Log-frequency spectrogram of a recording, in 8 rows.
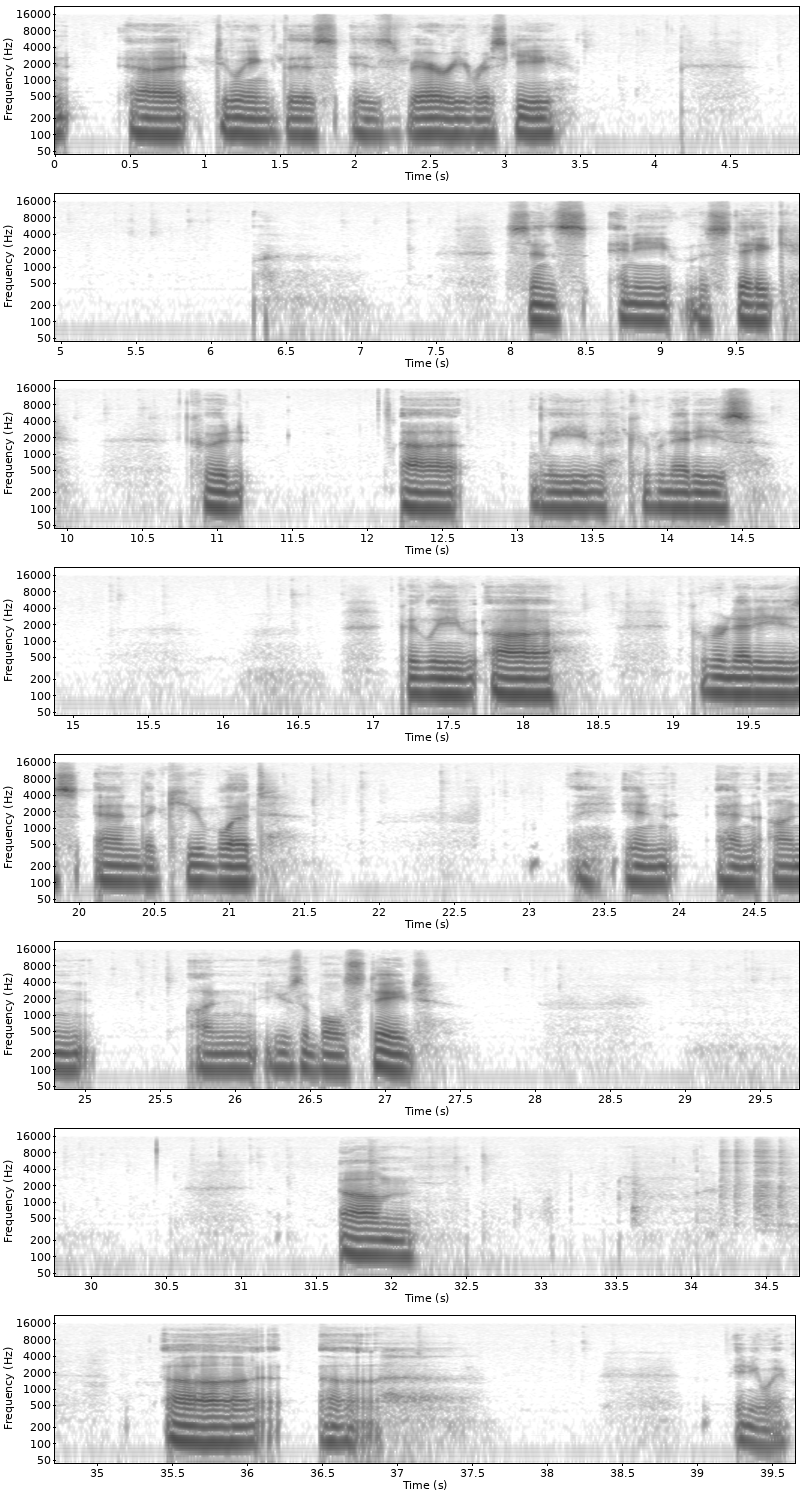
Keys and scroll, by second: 0.0-10.9 typing, 12.2-32.4 typing, 35.3-39.6 typing.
